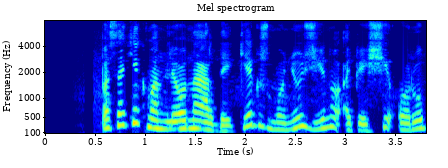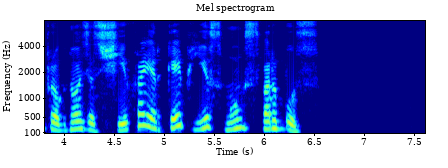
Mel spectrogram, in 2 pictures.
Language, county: Lithuanian, Vilnius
